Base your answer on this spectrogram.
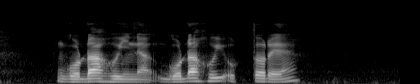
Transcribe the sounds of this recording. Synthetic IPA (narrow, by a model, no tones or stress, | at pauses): ɡɔɖaɦujnaɡɔɖaɦujɔ̰k̚t̪ɔɾɛ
